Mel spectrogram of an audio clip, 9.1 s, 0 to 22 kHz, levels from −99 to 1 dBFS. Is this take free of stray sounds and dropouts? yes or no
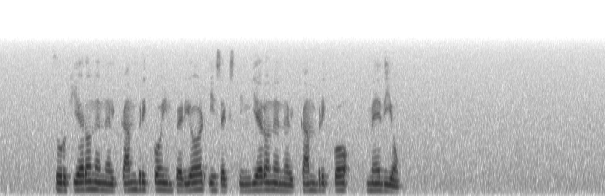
yes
